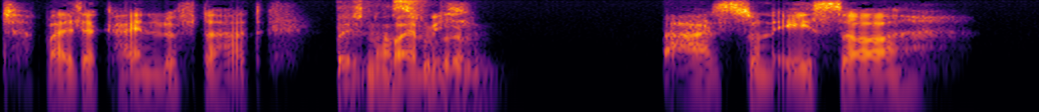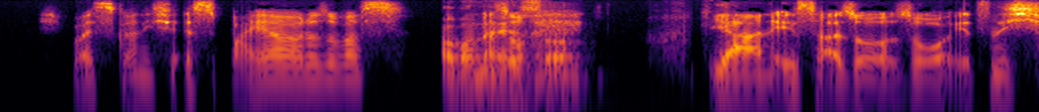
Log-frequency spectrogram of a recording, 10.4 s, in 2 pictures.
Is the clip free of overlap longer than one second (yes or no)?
yes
